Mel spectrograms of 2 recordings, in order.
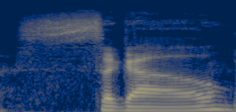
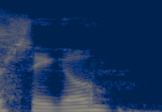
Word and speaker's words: Seagal: Starring Steven Seagal. – Yes. – Or Seagal, if you want to pronounce it wrong.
